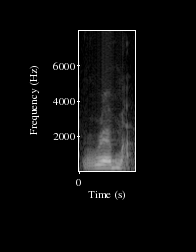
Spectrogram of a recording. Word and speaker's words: Rema: Is it Rema or Rema? Rema.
